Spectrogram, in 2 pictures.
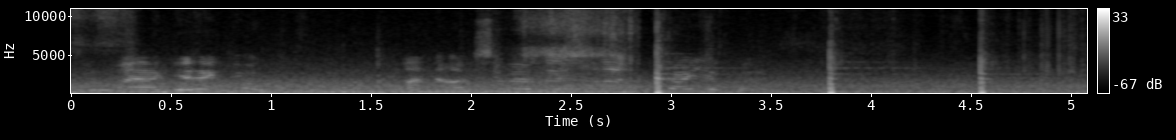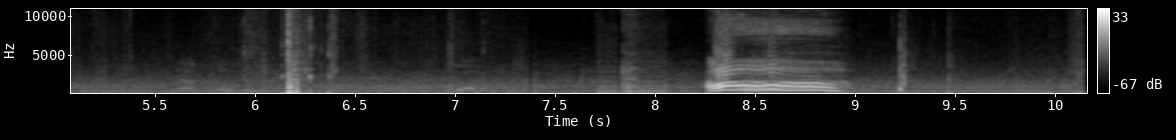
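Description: Volleyball smacks on an outdoor court: three light knocks under a second apart, then one sharp, loud smack about six seconds in. A couple of seconds later comes a loud, short shout.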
